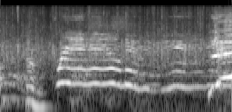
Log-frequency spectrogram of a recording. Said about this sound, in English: Yes! Yes! You see everybody in the crowd is cheering.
